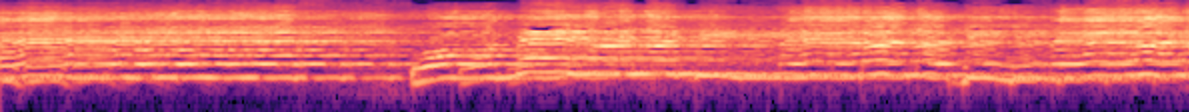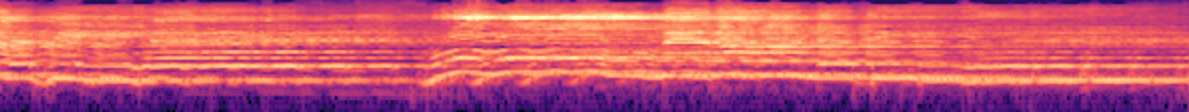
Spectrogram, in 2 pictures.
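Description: Boys singing a naat, the Urdu devotional song in praise of the Prophet, in long melodic phrases with held notes and sliding pitches.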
